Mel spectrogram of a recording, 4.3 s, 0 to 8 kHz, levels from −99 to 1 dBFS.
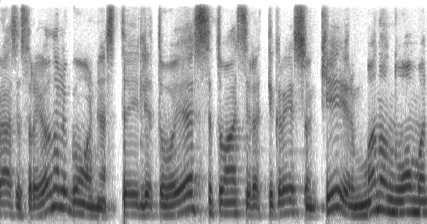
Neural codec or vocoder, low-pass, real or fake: none; 7.2 kHz; real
